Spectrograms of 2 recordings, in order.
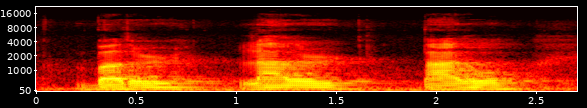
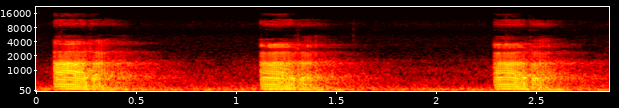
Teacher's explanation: Just think about the sound that you use for double T or double D. That's exactly the same sound as the tap R.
